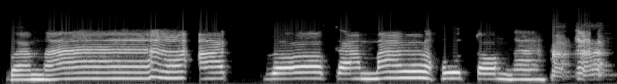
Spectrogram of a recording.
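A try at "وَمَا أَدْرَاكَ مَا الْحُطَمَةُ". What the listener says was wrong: Mantul ya.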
